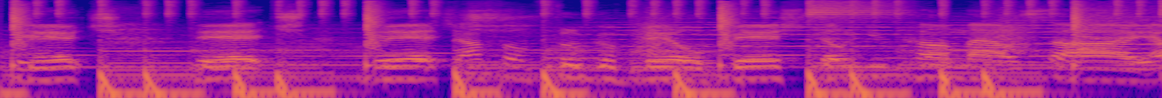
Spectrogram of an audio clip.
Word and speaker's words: Pflugerville: When you say Pflugerville, the P is silent.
